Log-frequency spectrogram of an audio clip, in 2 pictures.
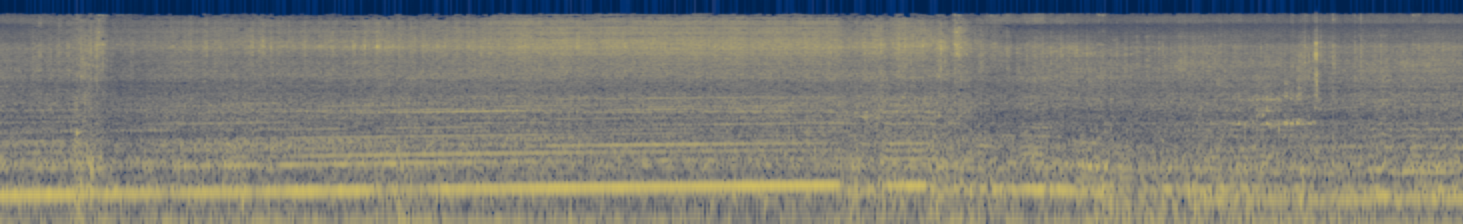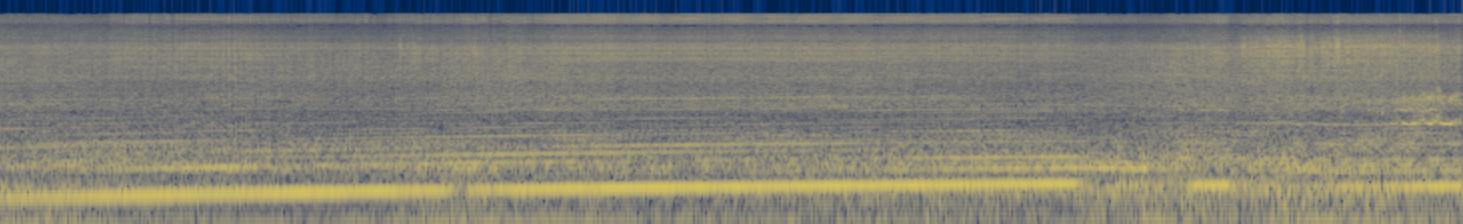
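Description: Sprint car's engine heard from inside the cabin, pulling hard under full load. Its pitch climbs steadily and dips briefly several times as the driver shifts or lifts.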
